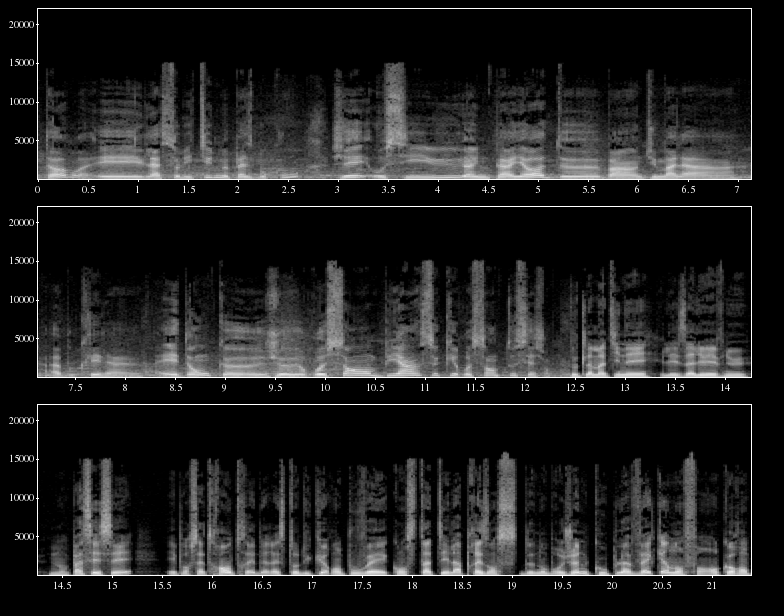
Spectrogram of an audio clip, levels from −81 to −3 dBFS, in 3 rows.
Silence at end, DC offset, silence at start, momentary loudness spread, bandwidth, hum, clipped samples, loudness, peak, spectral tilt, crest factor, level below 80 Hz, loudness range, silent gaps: 0 s; under 0.1%; 0 s; 9 LU; 15.5 kHz; none; under 0.1%; -19 LUFS; -2 dBFS; -4.5 dB/octave; 16 dB; -58 dBFS; 3 LU; none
